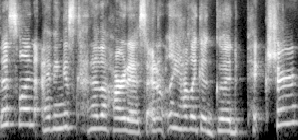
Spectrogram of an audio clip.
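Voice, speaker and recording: Lively in intonation, a woman speaks at high pitch with a bright, sharp tone. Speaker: speech-language pathologist. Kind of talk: tutorial.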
